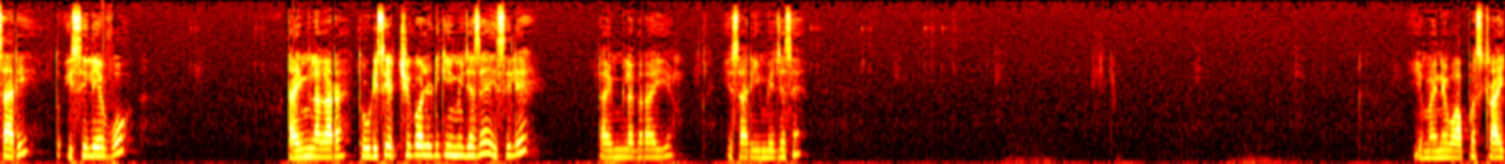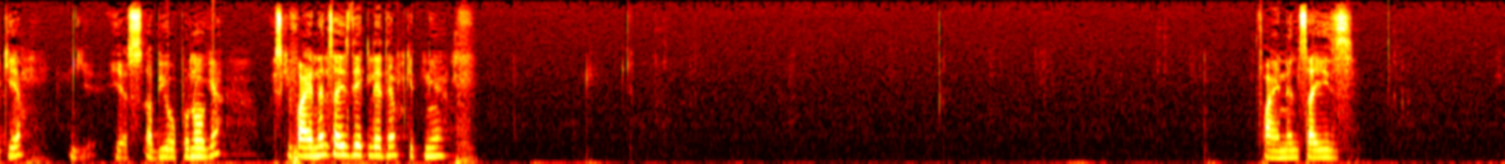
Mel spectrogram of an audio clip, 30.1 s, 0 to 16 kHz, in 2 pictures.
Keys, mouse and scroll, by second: 0.3 double click, 9.5 double click, 20.8 right click.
